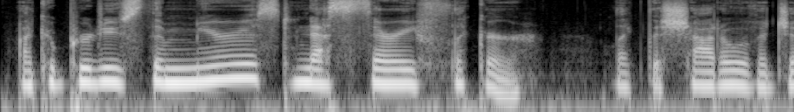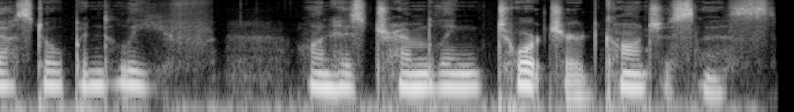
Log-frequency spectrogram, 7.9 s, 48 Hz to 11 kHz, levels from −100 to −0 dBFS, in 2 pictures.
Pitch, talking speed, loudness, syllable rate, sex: 175 Hz, 150 wpm, -19 LUFS, 5.1 syllables/s, female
